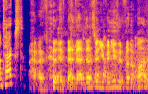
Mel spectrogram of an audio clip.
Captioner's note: laughter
